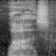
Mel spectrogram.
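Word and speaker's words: Waaagh: unleash these things called was right was spelled w-a-a-a-g-h the silent G like yours truly oh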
